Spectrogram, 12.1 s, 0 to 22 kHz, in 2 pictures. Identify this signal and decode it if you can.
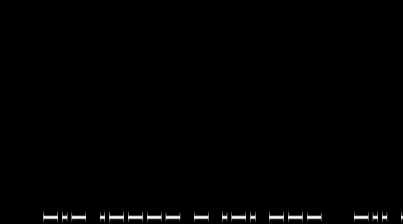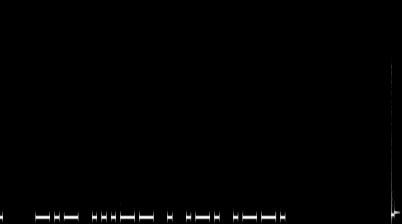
Morse code, heard as a keyed tone, about 17 wpm, 700 Hz. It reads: K1TRO DE K3ERP
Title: USA Callsign DE Callsign 17wpm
